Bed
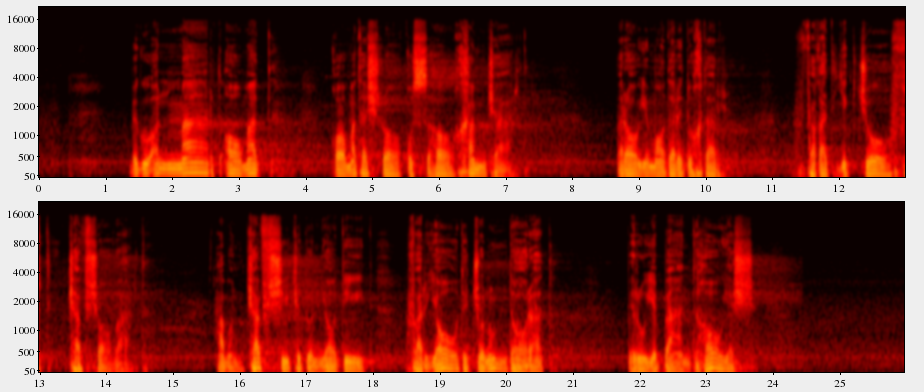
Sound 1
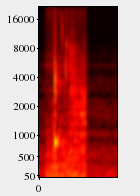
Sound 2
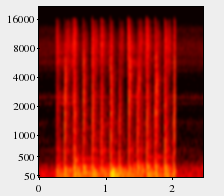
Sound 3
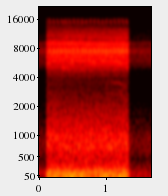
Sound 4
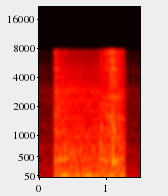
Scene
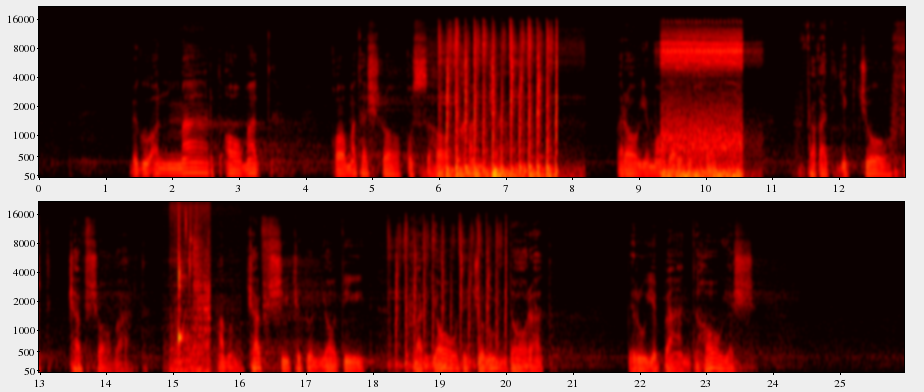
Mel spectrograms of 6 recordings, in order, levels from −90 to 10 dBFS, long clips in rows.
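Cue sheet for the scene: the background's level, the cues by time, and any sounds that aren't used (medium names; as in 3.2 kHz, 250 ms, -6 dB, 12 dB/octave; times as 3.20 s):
bed -13.5 dB
5.73 s: add 2 -6 dB
9.21 s: add 3 -4 dB, fades 0.05 s
14.85 s: add 1 -10 dB + treble shelf 8 kHz +11.5 dB
17.96 s: add 2 -16.5 dB + high-pass 180 Hz
not used: 4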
